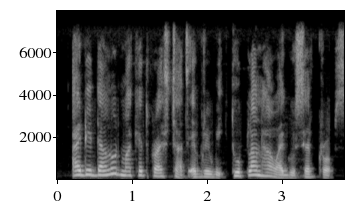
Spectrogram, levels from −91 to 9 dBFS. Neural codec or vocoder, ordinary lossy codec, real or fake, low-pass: none; none; real; 7.2 kHz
